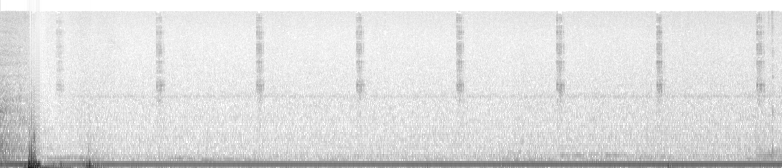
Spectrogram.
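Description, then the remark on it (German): An alarm clock on a bookshelf ticks softly and steadily about once per second, faint beneath a constant low electrical hum, after a couple of handling thumps at the start. “Ja, das ist ein Wecker und das habe ich ja schon mal zum Nachtzug nach Hamburg Thema gemacht.”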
